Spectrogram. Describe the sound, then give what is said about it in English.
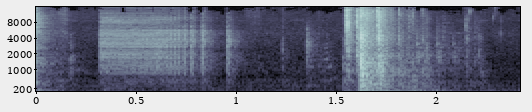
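A door slides or creaks briefly, then is slammed shut with a loud thud that rings out for a moment before fading. No one speaks. “And I think it's time for me to oil the door, for me to go back inside and slam the doors.”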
